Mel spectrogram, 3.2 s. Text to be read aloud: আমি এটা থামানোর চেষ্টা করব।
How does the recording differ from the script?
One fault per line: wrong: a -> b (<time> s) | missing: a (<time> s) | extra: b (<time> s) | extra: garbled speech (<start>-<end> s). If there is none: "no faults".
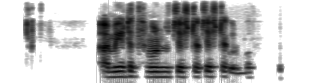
extra: চেষ্টা (2.0 s)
